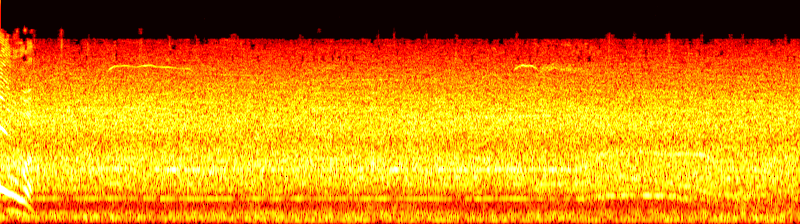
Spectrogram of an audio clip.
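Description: Stadium crowd cheering steadily after a home-team goal in a women's professional soccer match, an even wash of many voices with no single voice standing out.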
